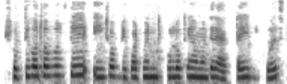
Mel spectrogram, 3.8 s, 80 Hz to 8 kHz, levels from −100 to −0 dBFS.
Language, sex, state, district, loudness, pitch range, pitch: Bengali, female, West Bengal, Malda, -26 LUFS, 260-295 Hz, 265 Hz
